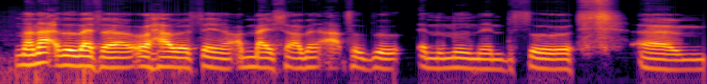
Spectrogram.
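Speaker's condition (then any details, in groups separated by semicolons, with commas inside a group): Tongue cancer surgery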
